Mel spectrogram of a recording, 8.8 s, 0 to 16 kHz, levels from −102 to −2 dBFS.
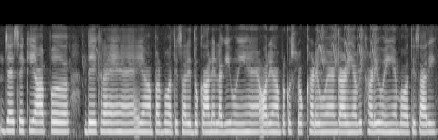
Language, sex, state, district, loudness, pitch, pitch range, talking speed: Hindi, female, Madhya Pradesh, Bhopal, -16 LUFS, 230 Hz, 225-235 Hz, 210 wpm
